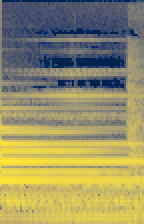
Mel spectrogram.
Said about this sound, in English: Are you going to press the doorbell, or should I? I'll just don't know. Oh, for goodness sake, I'll press it. That's a good idea, Cromarty. Press the doorbell.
